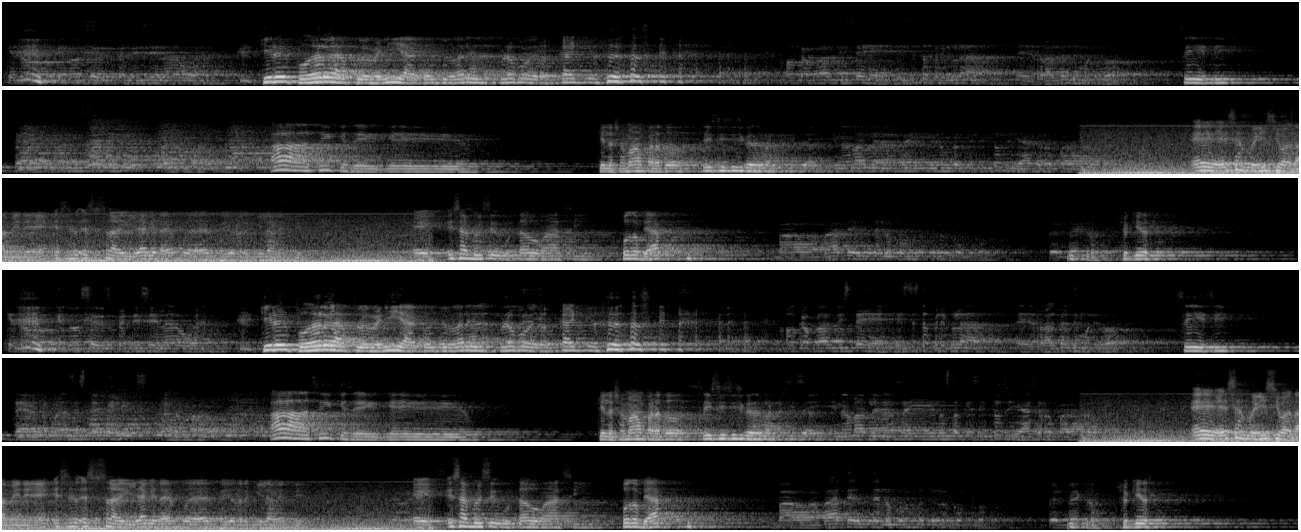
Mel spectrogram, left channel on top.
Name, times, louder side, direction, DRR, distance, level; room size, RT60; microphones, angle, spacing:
voice 1, 0.0-2.1 4.6-5.4 6.8-11.2 13.0-15.2 19.1-20.1 20.5-24.6 29.5-30.8 33.6-35.8 36.4-37.0, right 1 dB, 85° right, 1 dB, 3.2 m, -39 dB
voice 2, 2.4-6.7 11.8-12.3 15.6-17.7 18.9-21.1 24.9-29.0 30.0-32.9 37.1-37.4, right 1 dB, 25° right, 5 dB, 0.8 m, -22 dB
sound 1, 13.1-16.6, left 1 dB, 45° left, 1.7 m, -37 dB
sound 2, 23.7-30.3, left 1 dB, 15° left, 0.4 m, -26 dB
22.0 x 19.5 x 8.2 m, 2.8 s
head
